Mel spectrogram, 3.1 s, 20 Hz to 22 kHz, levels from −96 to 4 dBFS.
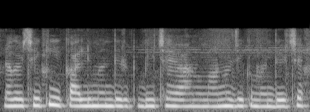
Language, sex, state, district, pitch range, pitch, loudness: Maithili, female, Bihar, Katihar, 230-240 Hz, 235 Hz, -12 LUFS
